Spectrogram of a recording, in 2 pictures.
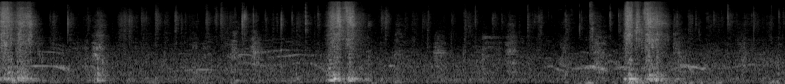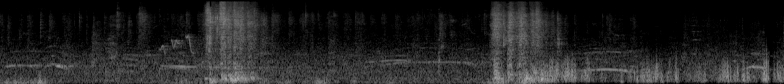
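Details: Welsh Corgi sneezing repeatedly, recorded 2 April 2021; four sharp, broadband bursts spaced a few seconds apart, with faint whistly background sounds between them.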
